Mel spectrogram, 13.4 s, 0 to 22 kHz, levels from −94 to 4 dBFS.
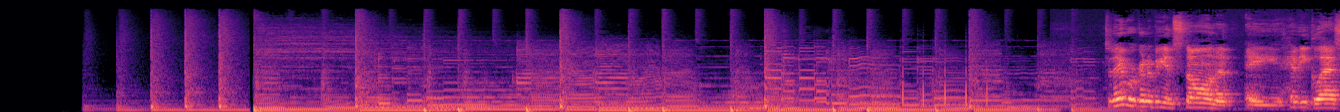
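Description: A train of clicks runs from 9.03 to 9.88 s: about five near-identical pulses at a regular 4.8 per second, standing roughly 15 dB above the surrounding sound, likely from electrical interference or a faulty connection, heard as steady ticking over the audio.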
